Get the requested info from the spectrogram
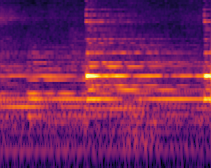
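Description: Grand piano playing a slow passage: a chord struck a little under a second in rings on over lower sustained notes.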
